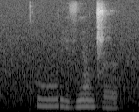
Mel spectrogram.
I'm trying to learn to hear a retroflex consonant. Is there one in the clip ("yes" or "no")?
yes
